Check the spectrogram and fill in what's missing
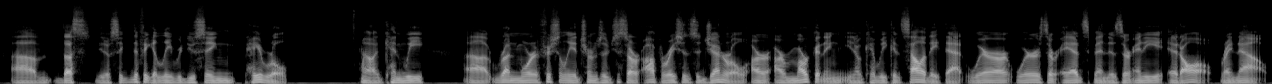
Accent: Flint, Michigan, United States; moved away; Flint, Michigan, that was my hometown, sorry, originally from

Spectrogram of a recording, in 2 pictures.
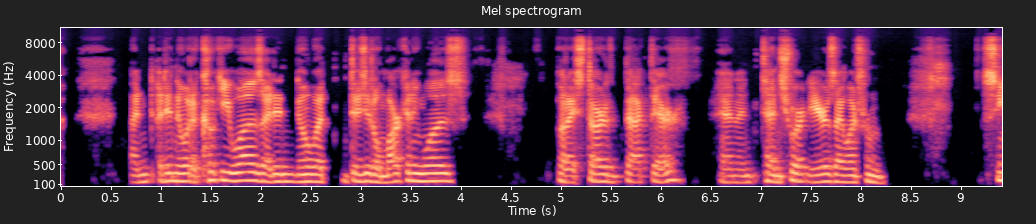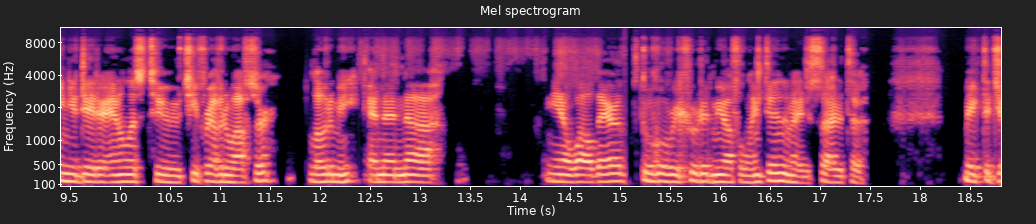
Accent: Boston, Massachusetts, United States; moved away as an adult; also born or lived in Maryland; I grew up in Boston, you know, moved down to Maryland in about 2002, 2003

